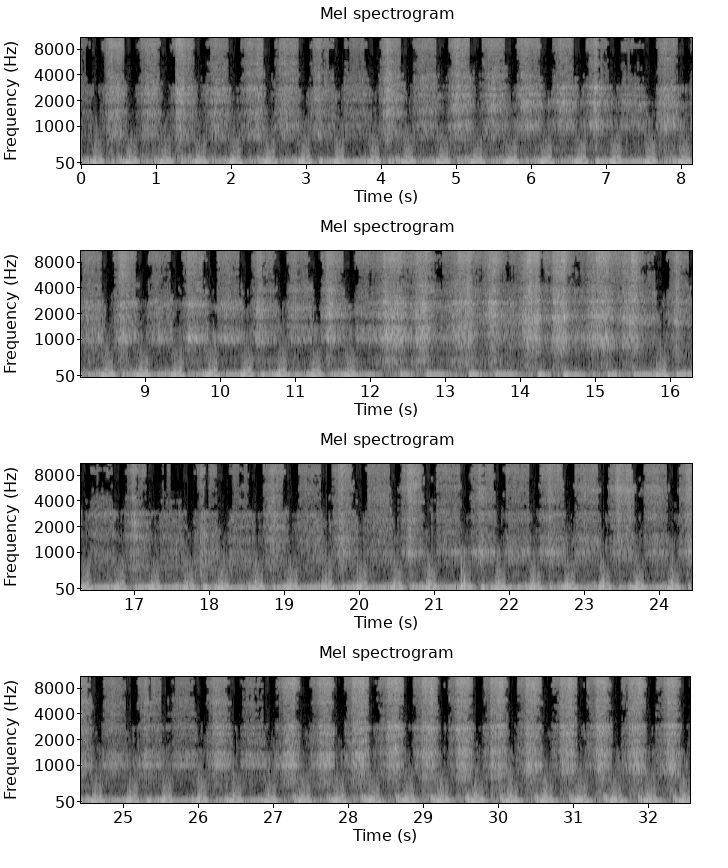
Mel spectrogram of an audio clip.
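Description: Dance music with a heavy bass beat at about two beats a second, loud and steady, with a brighter melody coming up in the middle.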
